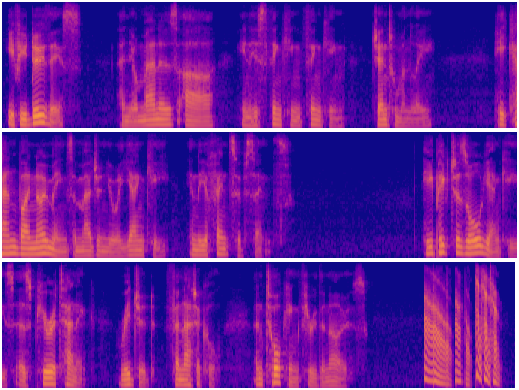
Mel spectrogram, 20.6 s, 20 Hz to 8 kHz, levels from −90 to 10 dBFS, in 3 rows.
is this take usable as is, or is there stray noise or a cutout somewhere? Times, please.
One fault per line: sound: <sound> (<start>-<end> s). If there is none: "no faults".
sound: chirp (19.4-20.4 s)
